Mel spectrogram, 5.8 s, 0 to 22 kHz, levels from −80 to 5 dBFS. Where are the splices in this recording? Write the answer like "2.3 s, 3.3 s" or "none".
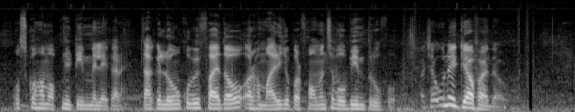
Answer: none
